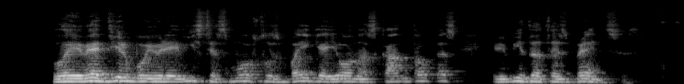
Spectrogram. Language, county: Lithuanian, Panevėžys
